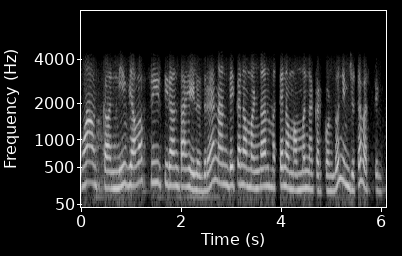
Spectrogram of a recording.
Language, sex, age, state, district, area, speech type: Kannada, female, 18-30, Karnataka, Bangalore Urban, urban, conversation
